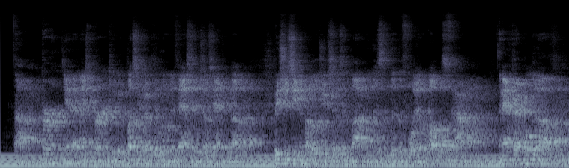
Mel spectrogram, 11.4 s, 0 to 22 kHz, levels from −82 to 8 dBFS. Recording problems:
room echo; strong; dies away in 1.8 s
off-mic speech; far
squashed, flat; somewhat
electrical hum; noticeable; throughout; 60 Hz, 15 dB below the speech

